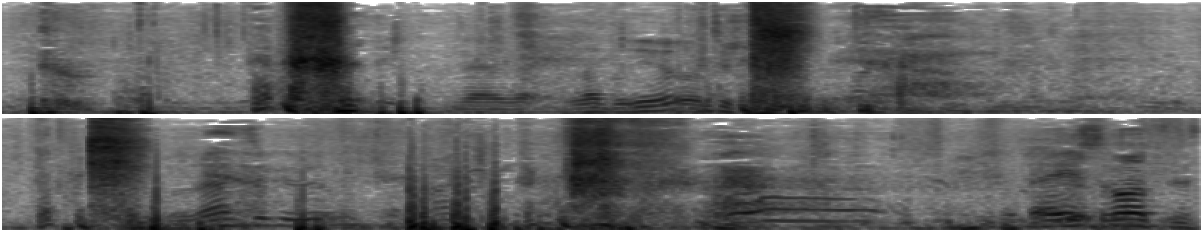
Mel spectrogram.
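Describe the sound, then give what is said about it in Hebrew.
Several sharp, explosive sneezes, about four, burst out loudly a couple of seconds apart, with people talking in between them. “לבריאות.”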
